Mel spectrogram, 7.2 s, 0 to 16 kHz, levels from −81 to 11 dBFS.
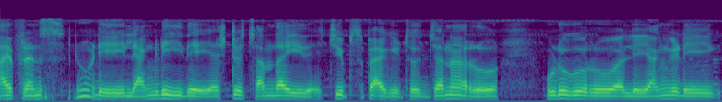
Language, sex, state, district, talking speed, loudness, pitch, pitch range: Kannada, male, Karnataka, Raichur, 125 wpm, -16 LUFS, 115 Hz, 110-130 Hz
